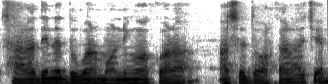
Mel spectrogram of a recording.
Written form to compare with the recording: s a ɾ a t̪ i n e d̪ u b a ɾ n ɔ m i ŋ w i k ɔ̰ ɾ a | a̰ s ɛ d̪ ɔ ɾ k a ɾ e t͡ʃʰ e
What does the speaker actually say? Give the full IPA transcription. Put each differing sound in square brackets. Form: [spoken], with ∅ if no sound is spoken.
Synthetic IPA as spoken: s a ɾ a [d̪] i n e d̪ u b a ɾ [m] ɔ [n] i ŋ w [a] k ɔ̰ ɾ a | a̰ s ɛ d̪ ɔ ɾ k a ɾ [a] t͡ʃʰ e

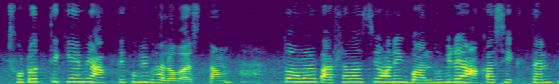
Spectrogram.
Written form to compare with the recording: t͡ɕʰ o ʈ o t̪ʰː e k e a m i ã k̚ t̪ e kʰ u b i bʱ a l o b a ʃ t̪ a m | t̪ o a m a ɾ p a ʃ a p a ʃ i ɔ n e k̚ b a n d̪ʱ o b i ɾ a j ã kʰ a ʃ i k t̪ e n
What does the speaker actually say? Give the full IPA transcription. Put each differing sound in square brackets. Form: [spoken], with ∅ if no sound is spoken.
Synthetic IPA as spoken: t͡ɕʰ o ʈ o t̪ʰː e k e a m i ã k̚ t̪ e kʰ u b i bʱ a l o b a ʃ t̪ a m | t̪ o a m a ɾ p a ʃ a p a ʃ i ɔ n e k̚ b a n d̪ʱ o b i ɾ a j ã [k] a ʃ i k t̪ e n

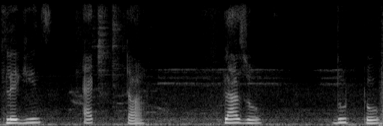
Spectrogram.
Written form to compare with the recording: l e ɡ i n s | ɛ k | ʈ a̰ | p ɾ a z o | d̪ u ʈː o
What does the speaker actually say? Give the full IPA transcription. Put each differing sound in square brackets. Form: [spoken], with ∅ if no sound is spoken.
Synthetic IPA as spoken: l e ɡ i n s | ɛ k | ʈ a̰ | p [l] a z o | d̪ u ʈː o

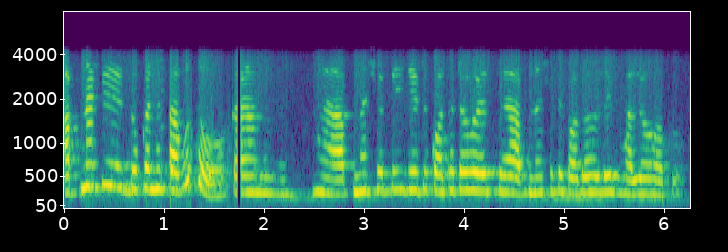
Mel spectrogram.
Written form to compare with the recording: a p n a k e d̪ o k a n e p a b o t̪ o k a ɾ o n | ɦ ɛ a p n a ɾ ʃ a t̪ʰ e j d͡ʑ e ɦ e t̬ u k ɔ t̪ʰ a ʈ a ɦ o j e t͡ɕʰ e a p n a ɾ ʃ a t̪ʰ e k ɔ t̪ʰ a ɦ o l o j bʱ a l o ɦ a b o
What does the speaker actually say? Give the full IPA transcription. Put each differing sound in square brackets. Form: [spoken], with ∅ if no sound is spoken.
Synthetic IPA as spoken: a p n a k e d̪ o k a n e p a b o t̪ o k a ɾ o n | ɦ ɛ a p n a ɾ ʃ a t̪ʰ e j d͡ʑ e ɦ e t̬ u k ɔ t̪ʰ a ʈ a ɦ o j e t͡ɕʰ e a p n a ɾ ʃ a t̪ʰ e k ɔ t̪ʰ a ɦ o l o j bʱ a l o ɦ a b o

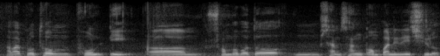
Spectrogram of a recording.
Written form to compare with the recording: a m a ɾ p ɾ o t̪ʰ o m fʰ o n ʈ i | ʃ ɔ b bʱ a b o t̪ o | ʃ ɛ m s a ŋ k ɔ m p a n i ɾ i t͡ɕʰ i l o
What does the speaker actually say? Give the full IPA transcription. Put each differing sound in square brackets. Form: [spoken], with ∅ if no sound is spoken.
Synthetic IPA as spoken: a m a ɾ p ɾ o t̪ʰ o m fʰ o n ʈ i | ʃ ɔ [m] bʱ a b o t̪ o | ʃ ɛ m s a ŋ k ɔ m p a n i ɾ i t͡ɕʰ i l o

